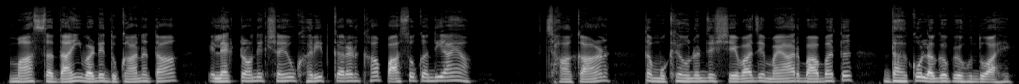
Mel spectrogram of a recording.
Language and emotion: Sindhi, fearful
